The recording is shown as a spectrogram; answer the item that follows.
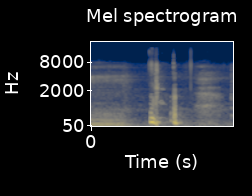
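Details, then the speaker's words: Pet dog sleeping in the background, owner says he snores very loudly; low rumbling breath noise, then two short, loud snorting bursts over quiet room noise: snoring. "I don't know if you can hear my dog snoring in the background what I saw he is so loud I put earplugs on when I'm sleeping because he's snores that loud that's pretty bad"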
